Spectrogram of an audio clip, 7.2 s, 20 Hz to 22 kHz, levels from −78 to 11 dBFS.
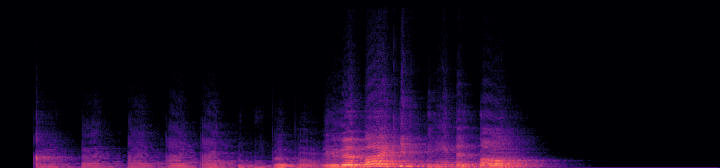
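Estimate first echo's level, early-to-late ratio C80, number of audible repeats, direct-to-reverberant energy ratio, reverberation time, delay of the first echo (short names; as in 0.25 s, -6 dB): -20.0 dB, 6.0 dB, 1, 1.0 dB, 0.95 s, 0.24 s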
